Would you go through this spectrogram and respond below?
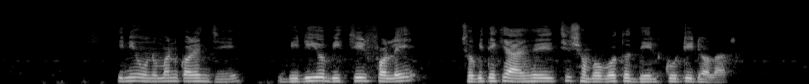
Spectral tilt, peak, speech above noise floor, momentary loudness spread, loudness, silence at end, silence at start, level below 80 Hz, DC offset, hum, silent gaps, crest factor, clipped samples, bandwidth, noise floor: -8 dB/octave; -2 dBFS; 49 dB; 15 LU; -22 LUFS; 0.85 s; 1.2 s; -60 dBFS; under 0.1%; none; none; 20 dB; under 0.1%; 7 kHz; -70 dBFS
